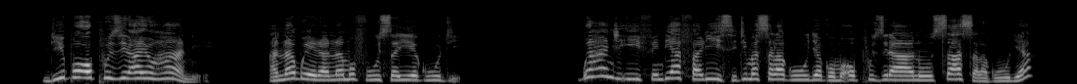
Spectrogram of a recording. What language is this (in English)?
Nyanja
